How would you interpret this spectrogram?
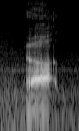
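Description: A single loud burp, a protein belch in the morning, lasting about half a second, with a steady croaky tone, followed by a faint trailing breath in otherwise quiet surroundings.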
